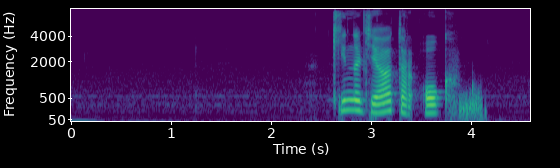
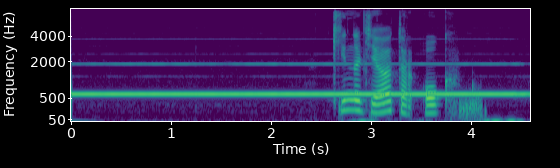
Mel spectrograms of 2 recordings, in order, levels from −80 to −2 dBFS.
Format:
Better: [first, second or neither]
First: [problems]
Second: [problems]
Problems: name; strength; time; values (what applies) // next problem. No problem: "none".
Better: first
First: none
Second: background sound (Organ); 4 dB above the speech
